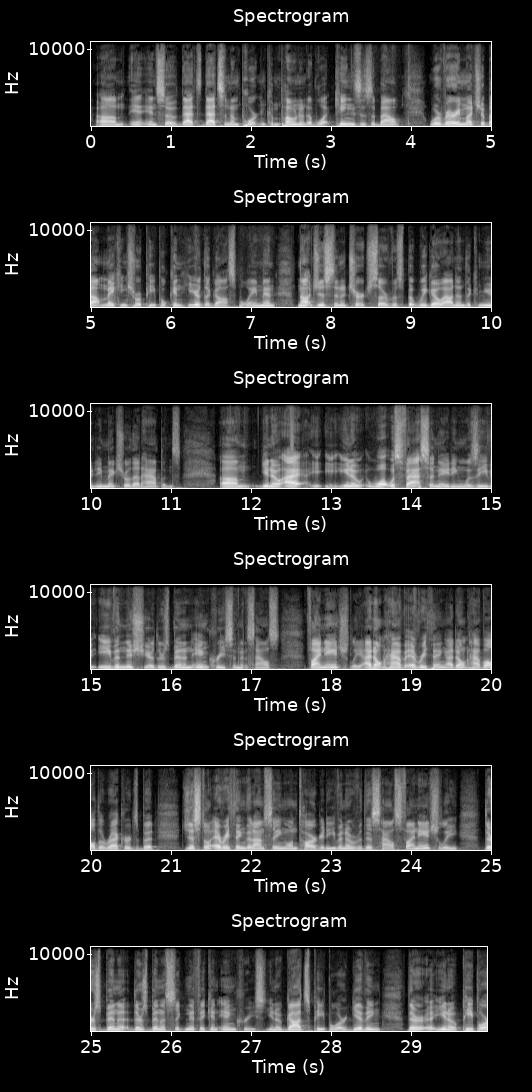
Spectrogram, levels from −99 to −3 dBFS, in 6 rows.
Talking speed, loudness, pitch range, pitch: 220 wpm, -22 LUFS, 135-150 Hz, 145 Hz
